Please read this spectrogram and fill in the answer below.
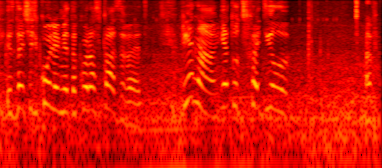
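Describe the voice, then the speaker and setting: The sound is dry, with no echo. A woman speaks over loud background noise. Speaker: driver vlogger. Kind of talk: casual vlog chat. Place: car. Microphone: phone near.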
